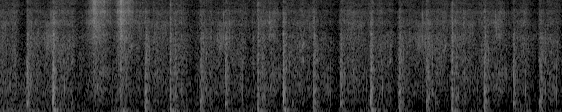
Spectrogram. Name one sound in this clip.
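Footsteps thud quickly on soft sand.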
